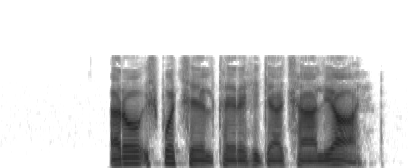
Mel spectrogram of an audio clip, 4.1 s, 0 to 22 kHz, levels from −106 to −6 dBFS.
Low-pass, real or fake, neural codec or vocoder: 5.4 kHz; real; none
